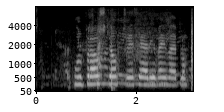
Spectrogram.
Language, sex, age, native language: Icelandic, female, 13, Icelandic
